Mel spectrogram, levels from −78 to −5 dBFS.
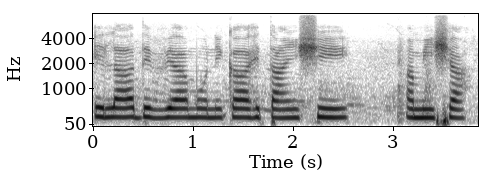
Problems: constant background noise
